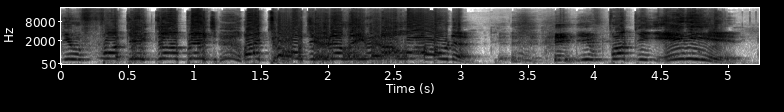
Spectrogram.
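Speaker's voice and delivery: high-pitched, hammed-up furious shout; exasperated yelling. Brother berating his sister over the call, high shouting. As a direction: yell it in exaggerated exasperation.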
